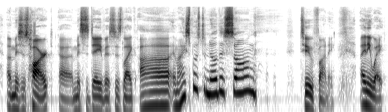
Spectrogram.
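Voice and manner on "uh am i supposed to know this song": put-on high, puzzled little old lady; lost in the middle of the song; bewildered neighbour asking aloud; confused old lady. Mrs Davis confused during chant.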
